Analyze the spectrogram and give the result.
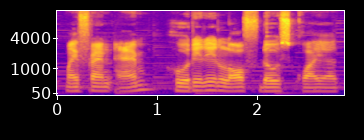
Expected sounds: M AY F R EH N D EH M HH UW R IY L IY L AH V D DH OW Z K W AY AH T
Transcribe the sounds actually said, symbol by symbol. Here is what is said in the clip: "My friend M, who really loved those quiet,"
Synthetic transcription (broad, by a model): M AY F R EH N D EH M HH UW R IY L IY L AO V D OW S K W AY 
